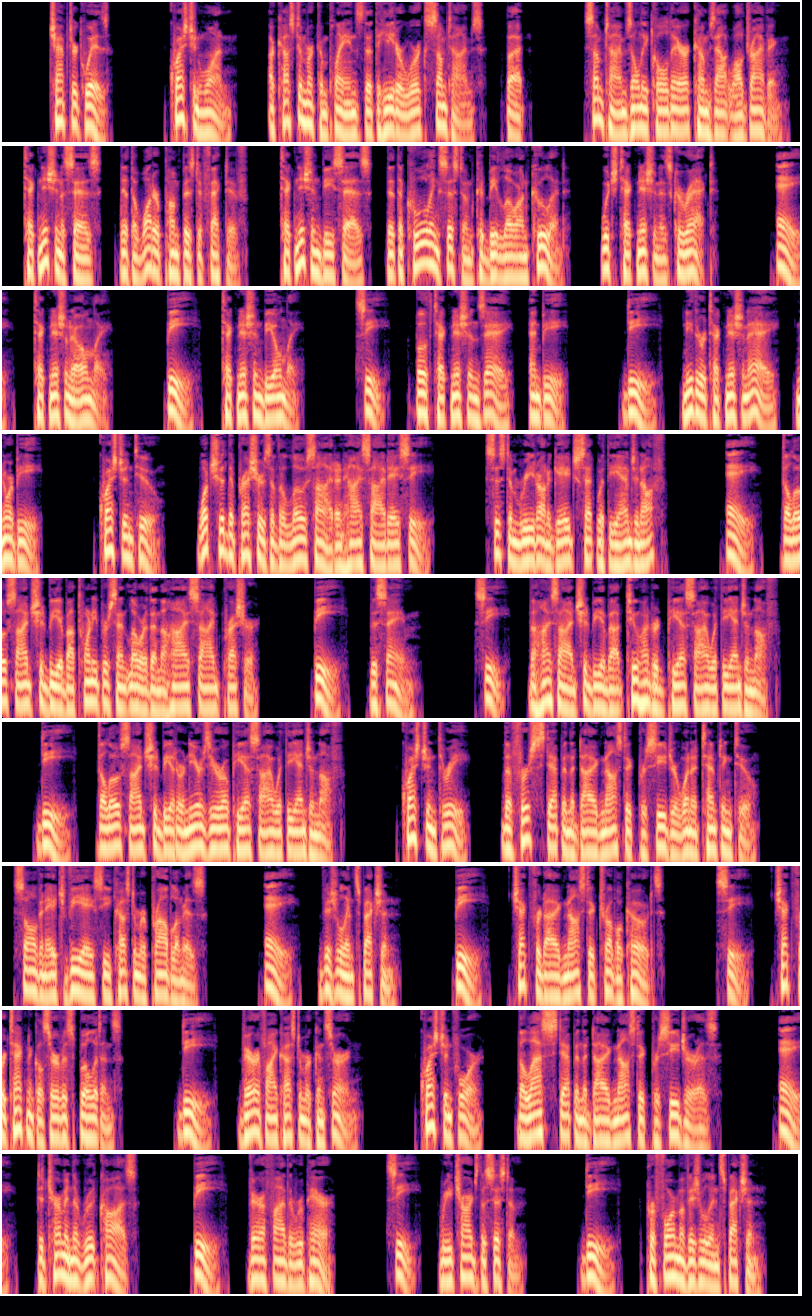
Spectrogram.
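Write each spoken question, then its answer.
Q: A customer complains that the heater works sometimes, but sometimes only cold air comes out while driving. Technician A says that the water pump is defective. Technician B says that the cooling system could be low on coolant. Which technician is correct?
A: B: Technician B only.

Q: What should the pressures of the low side and high side AC system read on a gauge set with the engine off?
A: B: The same.

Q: The first step in the diagnostic procedure when attempting to solve an HVAC customer problem is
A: D: Verify customer concern.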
